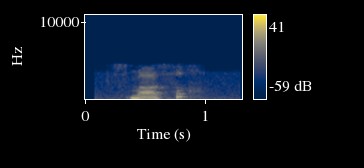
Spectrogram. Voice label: "masser", alsace

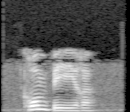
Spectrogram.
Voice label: "grumbeere", alsace

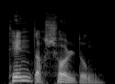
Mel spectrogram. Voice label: "hinterschaltung", alsace

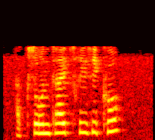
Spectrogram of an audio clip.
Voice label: "gsundheitsrisiko", alsace

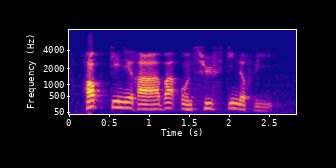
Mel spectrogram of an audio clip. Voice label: "hack", alsace; vin

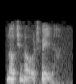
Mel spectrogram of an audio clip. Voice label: "nationalspeeler", alsace

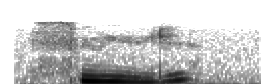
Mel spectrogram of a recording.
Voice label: "mul", Bas Rhin; medecine; bouche

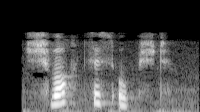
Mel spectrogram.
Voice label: "schwarzes", Bas Rhin; fruits noirs; vin

